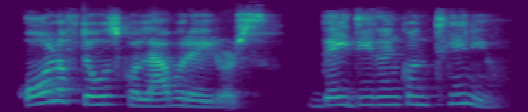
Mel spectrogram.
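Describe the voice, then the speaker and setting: A woman with a Spanish accent speaks at a fairly slow pace. Her pitch is high and her intonation lively. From Dominican Republic. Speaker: theater company co-founder. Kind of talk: presentation. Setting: video call.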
